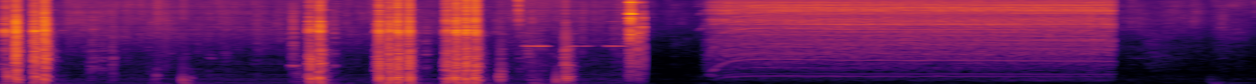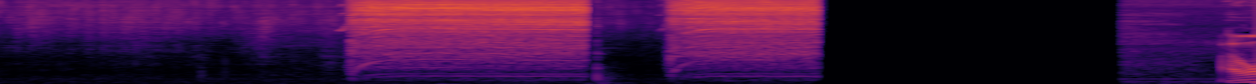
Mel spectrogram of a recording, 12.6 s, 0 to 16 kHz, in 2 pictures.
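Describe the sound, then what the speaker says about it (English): A power drill whirs in three steady bursts with silent pauses between, preceded by some clattering knocks and clicks, drilling holes in a homemade metal foundry for melting copper and brass. "Now I'm going to put in 4 holes on each side so we can drill holes"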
